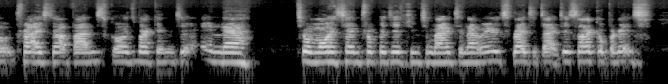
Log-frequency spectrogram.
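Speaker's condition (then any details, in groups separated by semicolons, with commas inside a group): Cerebral palsy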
